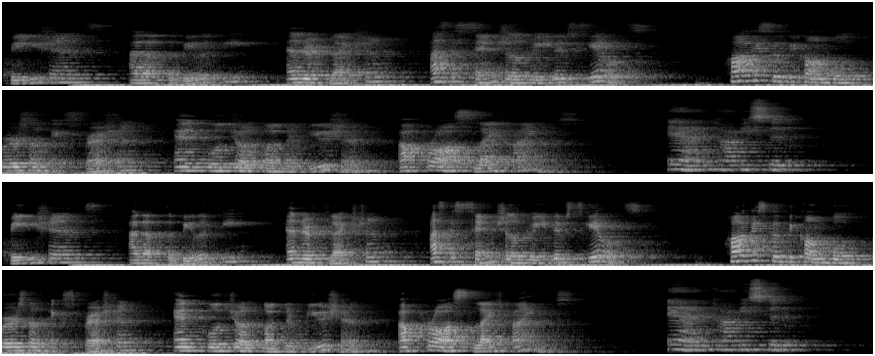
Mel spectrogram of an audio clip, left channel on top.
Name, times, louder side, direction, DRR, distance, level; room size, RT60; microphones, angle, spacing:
voice 1, 0.1-0.9 1.3-2.5 2.8-3.9 4.3-6.2 7.2-10.1 10.4-12.4 12.7-14.4, right 2 dB, 90° right, 1 dB, 1.1 m, -27 dB
sound 1, 0.7-10.1, right 2 dB, 65° right, 0.5 m, -29 dB
voice 2, 15.4-16.6, equal, 45° right, -9 dB, 2.0 m, -32 dB
6.9 x 6.4 x 4.4 m, 1.3 s
head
